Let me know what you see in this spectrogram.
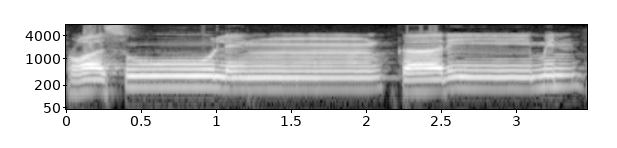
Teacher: اخفا، ناک میں تھوڑی دیر آواز چھپے گی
